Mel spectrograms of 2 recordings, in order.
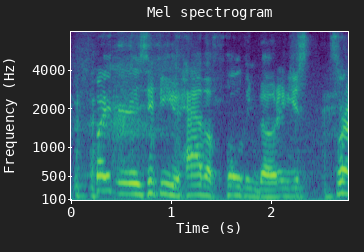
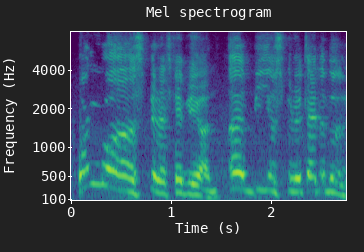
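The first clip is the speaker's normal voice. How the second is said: put-on Jamaican accent; 8 semitones higher than usual. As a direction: play a spirit animal with a Jamaican accent. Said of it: "my tenacious Jamaican accent".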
